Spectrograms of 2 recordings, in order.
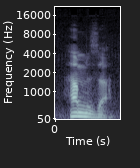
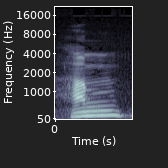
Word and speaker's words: hamza: Short, like this, short, small, hamza. All right, the song, it's pronounced like this, hamza.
